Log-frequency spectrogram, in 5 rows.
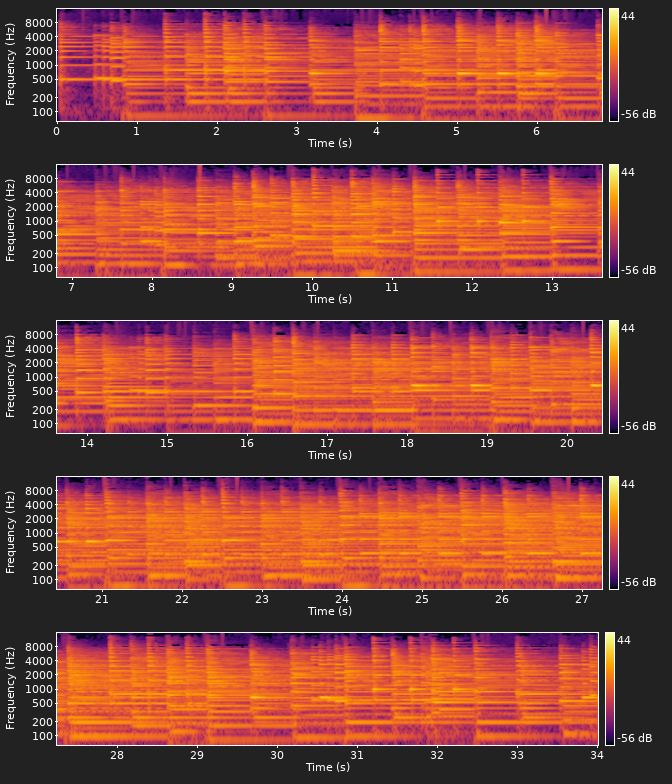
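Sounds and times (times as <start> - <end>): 
waltz music: 1.0 - 34.0.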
